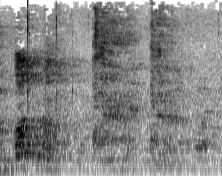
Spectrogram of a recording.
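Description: A man's voice through a microphone and PA in a large hall, speaking in short, broken utterances. It trails off quieter in the second half.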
